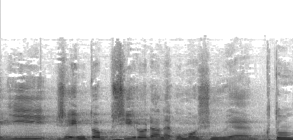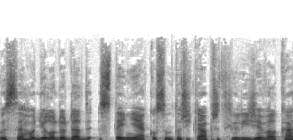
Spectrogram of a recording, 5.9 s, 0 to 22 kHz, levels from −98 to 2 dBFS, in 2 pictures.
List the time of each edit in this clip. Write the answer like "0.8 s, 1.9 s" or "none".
none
